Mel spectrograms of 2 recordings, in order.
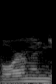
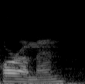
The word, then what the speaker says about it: Orman: So instead of oramin, you'd go or a man.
